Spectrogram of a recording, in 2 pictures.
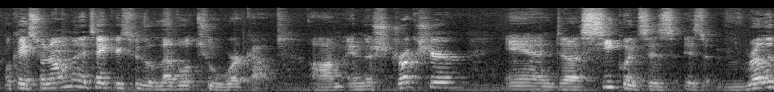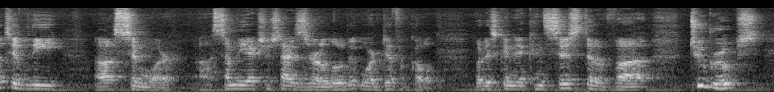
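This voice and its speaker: A man's voice: fairly high pitch, expressive, fairly quick, slight background noise. Slightly breathless male fitness instructor. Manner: casual, demonstrating moves with many ums. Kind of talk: workout demonstration. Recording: echoey room, distant mic.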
